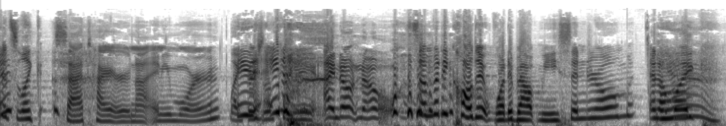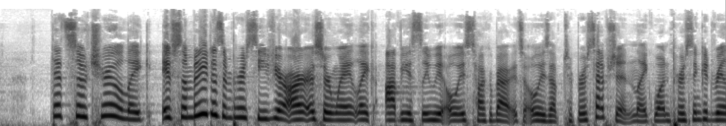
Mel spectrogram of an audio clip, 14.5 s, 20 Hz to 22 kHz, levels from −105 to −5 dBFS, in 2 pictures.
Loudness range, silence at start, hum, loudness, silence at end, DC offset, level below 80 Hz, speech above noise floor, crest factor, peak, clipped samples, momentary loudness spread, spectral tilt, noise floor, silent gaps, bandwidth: 5 LU; 0 s; none; -14 LUFS; 0 s; under 0.1%; -36 dBFS; 35 dB; 14 dB; 0 dBFS; under 0.1%; 12 LU; -4.5 dB/octave; -49 dBFS; none; 15 kHz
